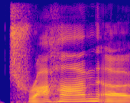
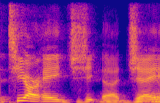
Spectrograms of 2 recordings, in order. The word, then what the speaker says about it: Trajan: It's a Trajan. It might be Trajan. Trajan. Yeah. Sounds like the No silent J on that? Probably not a Trojan. silent J. Oh, man. Not like the Trojan horse.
